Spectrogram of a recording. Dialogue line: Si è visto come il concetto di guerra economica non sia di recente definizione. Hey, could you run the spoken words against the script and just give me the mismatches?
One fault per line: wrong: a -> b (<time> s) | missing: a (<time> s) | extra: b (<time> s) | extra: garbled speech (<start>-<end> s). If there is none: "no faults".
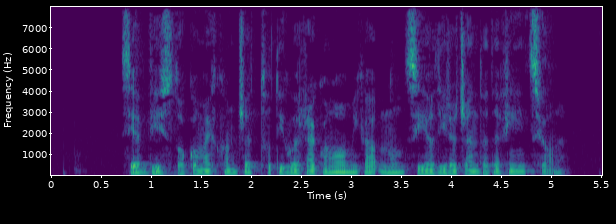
no faults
